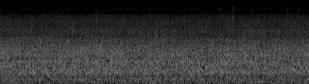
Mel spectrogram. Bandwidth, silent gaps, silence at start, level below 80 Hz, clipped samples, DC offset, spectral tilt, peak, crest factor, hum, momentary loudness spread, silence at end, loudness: 16 kHz; none; 0 s; -58 dBFS; under 0.1%; under 0.1%; -2 dB/octave; -22 dBFS; 14 dB; none; 1 LU; 0 s; -35 LUFS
